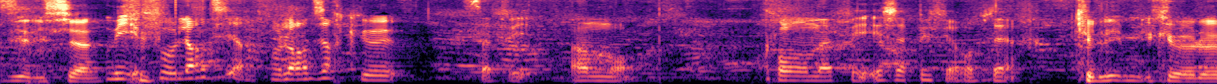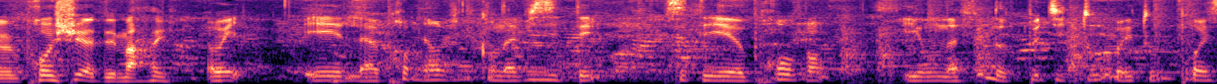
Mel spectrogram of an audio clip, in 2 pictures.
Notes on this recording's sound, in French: Pour cet épisode spécial fête, nous étions en direct ! Accompagné de nombreux membres de Radio Campus Paris, tout s’est déroulé en direct depuis le bar “Le Barbier de Bastille”.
